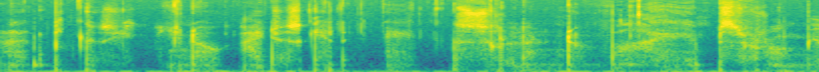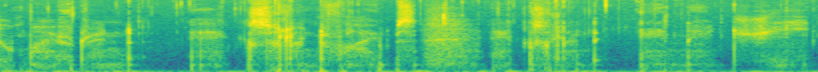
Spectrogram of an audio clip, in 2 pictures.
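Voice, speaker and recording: An ASMR performer voicing a gentle, doting alien doctor in a breathy, unvoiced whisper, soothingly repeating phrases to a patient. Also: lightly acted. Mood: soothing, affectionate. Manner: slow soothing repetition of phrases.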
